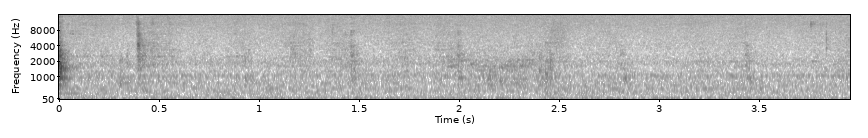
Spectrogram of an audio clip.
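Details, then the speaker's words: PYE 39HC shortwave broadcast receiver during dial pointer setup: soft irregular light ticks, two or three a second, as the tuning capacitor reaches its maximum, fully meshed end stop while the pointer runs off the end; normal. "Okay, the clicking is the capacitor reaching its maximum spot."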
